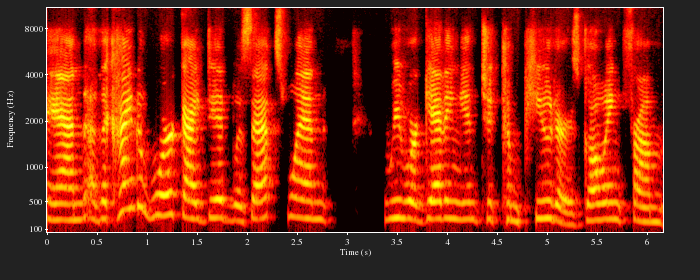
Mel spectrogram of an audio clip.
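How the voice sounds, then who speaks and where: Fairly slow speech from a woman with a high pitch. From US. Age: 60s. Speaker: business leader. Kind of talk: interview.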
